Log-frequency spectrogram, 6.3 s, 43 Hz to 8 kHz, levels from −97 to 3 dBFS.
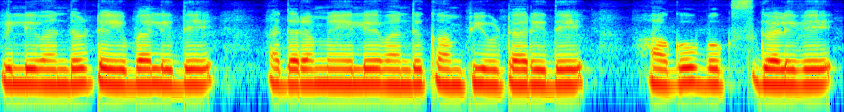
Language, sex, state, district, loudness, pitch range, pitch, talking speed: Kannada, male, Karnataka, Bidar, -14 LUFS, 155-165 Hz, 160 Hz, 115 wpm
